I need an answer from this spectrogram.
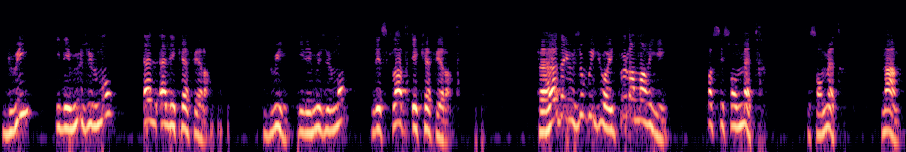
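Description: A man's voice: sits high, lively intonation, measured pace, long pauses, husky. A man teaching a religious lesson, explaining by asking questions and repeating the answers, and mixing in Arabic terms and quotations. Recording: muffled voice from a distance.

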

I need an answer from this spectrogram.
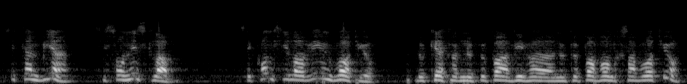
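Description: Professeur de religion à la voix voilée. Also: male voice, high-pitched, normal speed, husky. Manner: explains by asking questions and repeating answers; mixes in Arabic terms and quotations. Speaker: religious teacher. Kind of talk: religious lesson to students. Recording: muffled voice from a distance.

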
